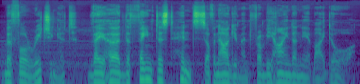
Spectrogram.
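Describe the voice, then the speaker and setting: Deep-voiced male storyteller. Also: normal speed, faint music behind. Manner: expressive, hushed in tense moments. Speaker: narrator. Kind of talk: scripted storybook narration.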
